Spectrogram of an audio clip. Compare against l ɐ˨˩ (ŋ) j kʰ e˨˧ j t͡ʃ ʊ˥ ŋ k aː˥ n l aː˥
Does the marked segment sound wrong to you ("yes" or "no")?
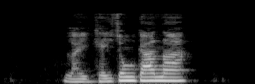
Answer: yes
